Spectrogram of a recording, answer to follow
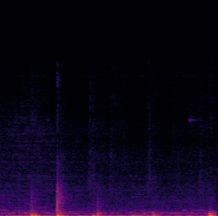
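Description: Several separate light knocks and thumps as a self-balancing hoverboard and the feet around it shift on a hardwood floor, the strongest a little past half a second in.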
